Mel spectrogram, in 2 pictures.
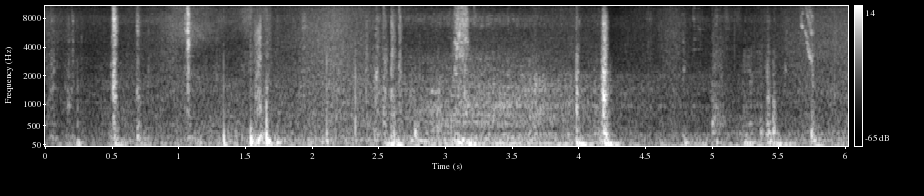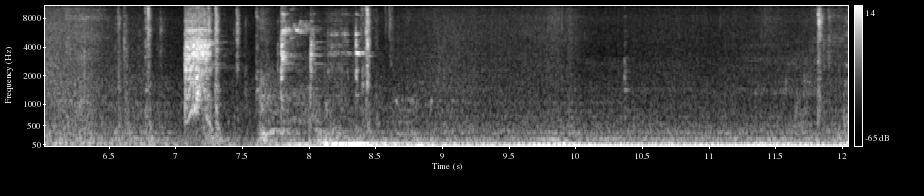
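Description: A learner's car on the drive to the Hendon and Mill Hill test centre gives a steady interior road and engine rumble with scattered clicks and knocks, a short whoosh partway through, and a low drone building toward the end.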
